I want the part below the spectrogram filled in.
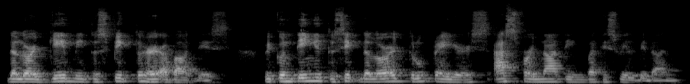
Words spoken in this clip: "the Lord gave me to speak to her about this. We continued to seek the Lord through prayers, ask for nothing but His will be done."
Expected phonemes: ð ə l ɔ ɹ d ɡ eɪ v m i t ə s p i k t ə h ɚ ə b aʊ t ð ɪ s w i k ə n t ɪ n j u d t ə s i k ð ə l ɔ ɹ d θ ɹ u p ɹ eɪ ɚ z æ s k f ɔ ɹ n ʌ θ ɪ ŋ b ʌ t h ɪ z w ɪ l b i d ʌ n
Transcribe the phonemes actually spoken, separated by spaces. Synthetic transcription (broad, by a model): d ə l ɔ ɹ d ɡ eɪ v m i t ə s p i k t ə h ɚ ə b aʊ t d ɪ s w i k ə n t ɪ n j u d t ə s i k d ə l ɔ ɹ d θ ɹ u p ɹ eɪ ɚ s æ s f ɔ ɹ n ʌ t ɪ ŋ b ʌ t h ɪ s w ɪ l b i d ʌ n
